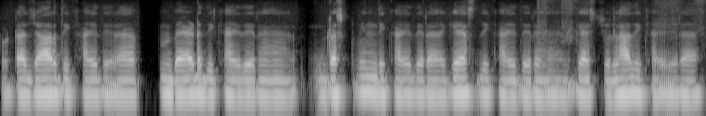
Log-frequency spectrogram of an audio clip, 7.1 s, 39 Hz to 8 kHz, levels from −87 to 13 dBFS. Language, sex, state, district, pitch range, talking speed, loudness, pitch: Hindi, male, Jharkhand, Deoghar, 105-110 Hz, 230 wpm, -19 LUFS, 105 Hz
